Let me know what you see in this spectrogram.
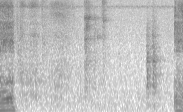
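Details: Short, loud snorting snores at the start and end with quiet breaths between them, from a French bulldog; snoring.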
